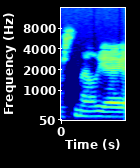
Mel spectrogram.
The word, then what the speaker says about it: sommelier: true i admit that the term sommelier or sommelier as the correct as you correctly pronounce it is a bit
